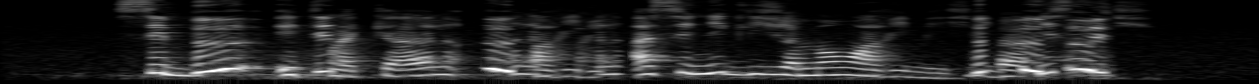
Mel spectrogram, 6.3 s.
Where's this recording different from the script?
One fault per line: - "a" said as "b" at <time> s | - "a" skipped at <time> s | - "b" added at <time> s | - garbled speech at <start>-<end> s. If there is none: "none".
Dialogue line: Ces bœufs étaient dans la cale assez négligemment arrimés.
- "dans" skipped at 1.7 s
- garbled speech at 2.4-3.1 s
- garbled speech at 4.8-5.6 s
